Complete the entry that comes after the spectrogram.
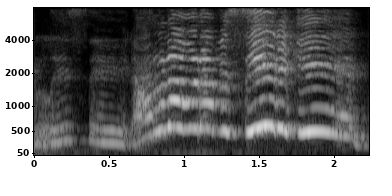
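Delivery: high, loud mock exclamation; imitating herself shopping. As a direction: squeal it like a bargain hunter. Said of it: "I'll be like".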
